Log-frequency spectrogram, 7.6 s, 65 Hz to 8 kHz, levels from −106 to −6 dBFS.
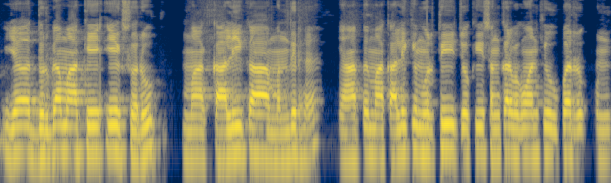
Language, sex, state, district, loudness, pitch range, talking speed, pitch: Hindi, male, Uttar Pradesh, Gorakhpur, -14 LUFS, 130-145 Hz, 180 wpm, 140 Hz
